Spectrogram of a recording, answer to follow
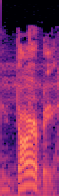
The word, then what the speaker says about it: Derby: Now, I'm pronouncing it Derby because that's how I would have pronounced it. I know, but in the UK, they pronounce Derby Darby.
